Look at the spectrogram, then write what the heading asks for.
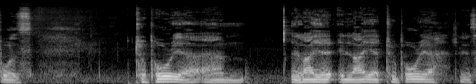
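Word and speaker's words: Topuria: that stood up was taporia and elia elia tuporia that's how you pronounce it um yeah no one else will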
